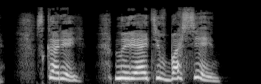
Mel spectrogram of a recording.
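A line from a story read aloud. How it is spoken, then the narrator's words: Mermaid shouting. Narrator (Russian): выкрикнула та русалка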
